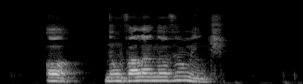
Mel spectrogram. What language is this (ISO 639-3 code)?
por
